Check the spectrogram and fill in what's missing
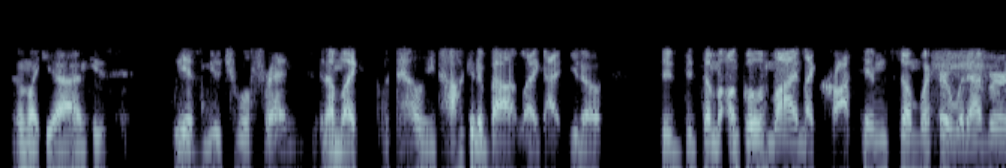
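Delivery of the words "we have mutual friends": put-on gruff older-man voice, lower pitch. Retelling how Eddie came up to you and spoke, imitating Eddie's gruff voice. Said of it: "Eddie's like very much talks like this".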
